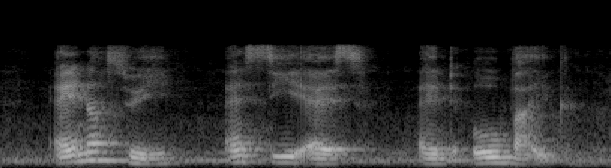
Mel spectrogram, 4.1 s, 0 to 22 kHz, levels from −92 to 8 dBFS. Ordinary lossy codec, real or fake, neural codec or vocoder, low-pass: none; fake; codec, 24 kHz, 6 kbps, HILCodec; 7.2 kHz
